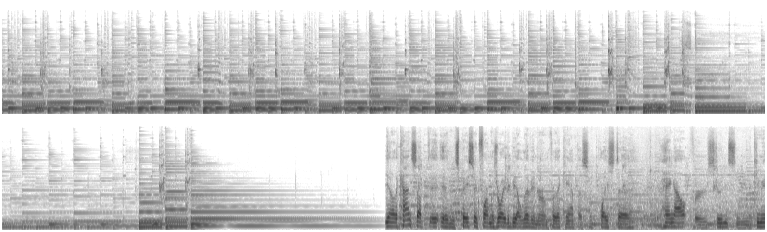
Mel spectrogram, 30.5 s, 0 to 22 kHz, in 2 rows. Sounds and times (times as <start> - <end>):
Music: 0.0 - 30.5
Speech: 22.9 - 30.5.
